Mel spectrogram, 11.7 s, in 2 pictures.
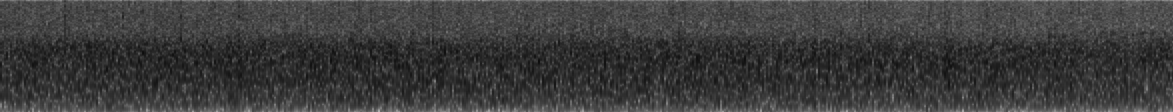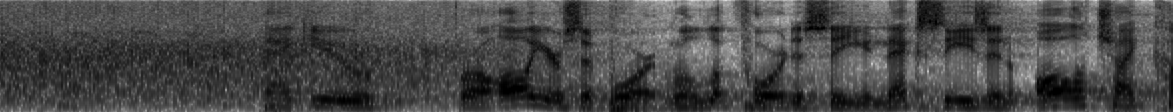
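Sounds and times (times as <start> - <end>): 
concert audience round of applause: 0.0 - 8.4
speech: 7.2 - 11.7.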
